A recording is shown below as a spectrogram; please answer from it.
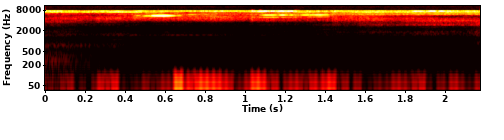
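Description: Background music fading out in the first half second, leaving a quiet gap with a faint low rumble and faint high-pitched chirping.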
